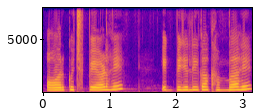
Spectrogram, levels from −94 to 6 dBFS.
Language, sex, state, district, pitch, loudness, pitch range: Hindi, female, Madhya Pradesh, Bhopal, 255 Hz, -12 LUFS, 245-275 Hz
